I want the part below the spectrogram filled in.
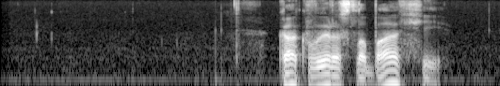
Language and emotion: Russian, neutral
